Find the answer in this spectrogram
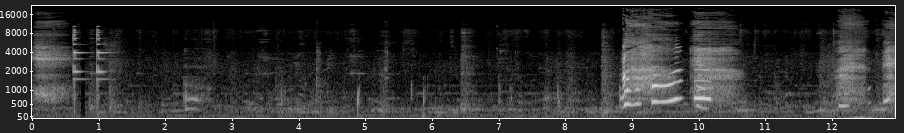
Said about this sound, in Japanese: てなわけで、輝かしい君の大学デビューを祈って、もう一度乾杯。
